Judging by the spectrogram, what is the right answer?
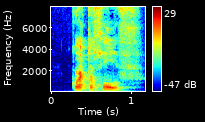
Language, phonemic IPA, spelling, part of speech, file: Dutch, /ˌkɔrtəˈɣɔlᵊf/, korte golf, noun, Nl-korte golf.ogg
- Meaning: shortwave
